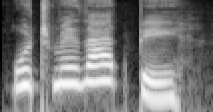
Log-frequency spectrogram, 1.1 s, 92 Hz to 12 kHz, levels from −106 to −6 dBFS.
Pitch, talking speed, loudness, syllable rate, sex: 270 Hz, 225 wpm, -14 LUFS, 4.8 syllables/s, female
